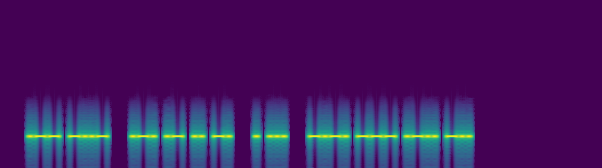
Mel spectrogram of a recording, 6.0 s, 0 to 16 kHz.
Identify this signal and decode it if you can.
Morse code, heard as a keyed tone, about 34 wpm, 700 Hz. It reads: WX RAIN ES COLD
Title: Common QSO Phrases 35wpm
